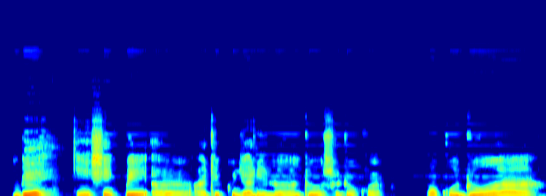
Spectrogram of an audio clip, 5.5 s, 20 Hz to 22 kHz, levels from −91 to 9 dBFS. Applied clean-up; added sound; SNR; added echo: neural mask model DeepFilterNet 3.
